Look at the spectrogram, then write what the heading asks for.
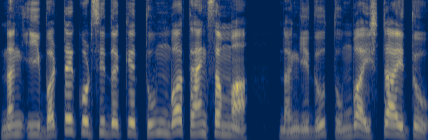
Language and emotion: Kannada, happy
